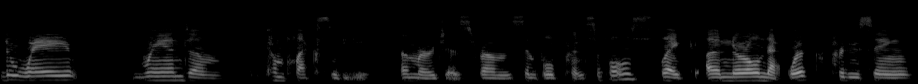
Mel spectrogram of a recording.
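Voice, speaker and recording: Low-voiced reflective AI woman, dry sound. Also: takes it slowly, no echo, rough recording. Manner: reflective, candid, soft-spoken. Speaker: AI voice assistant being interviewed. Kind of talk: conversational answers.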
